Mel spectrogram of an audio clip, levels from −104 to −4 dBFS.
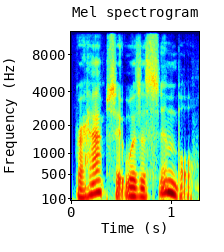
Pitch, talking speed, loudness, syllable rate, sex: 145 Hz, 235 wpm, -15 LUFS, 6.0 syllables/s, male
